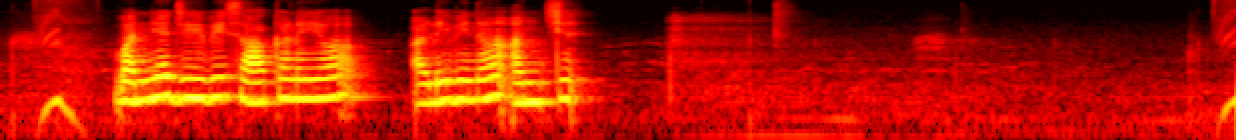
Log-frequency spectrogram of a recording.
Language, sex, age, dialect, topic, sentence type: Kannada, female, 25-30, Mysore Kannada, agriculture, statement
